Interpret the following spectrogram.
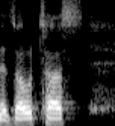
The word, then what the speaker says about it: Azotus: It would be the pronunciation Azotus.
